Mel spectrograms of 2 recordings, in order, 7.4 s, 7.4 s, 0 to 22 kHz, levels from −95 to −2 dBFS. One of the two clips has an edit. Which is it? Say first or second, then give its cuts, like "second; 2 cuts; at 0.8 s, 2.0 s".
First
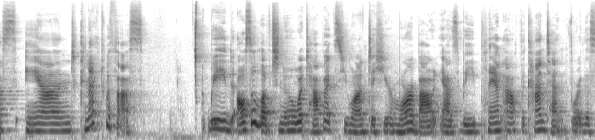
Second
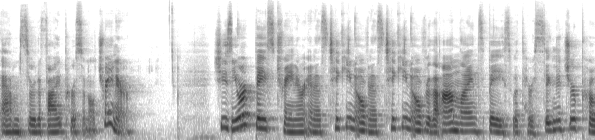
second; 2 cuts; at 2.9 s, 4.6 s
